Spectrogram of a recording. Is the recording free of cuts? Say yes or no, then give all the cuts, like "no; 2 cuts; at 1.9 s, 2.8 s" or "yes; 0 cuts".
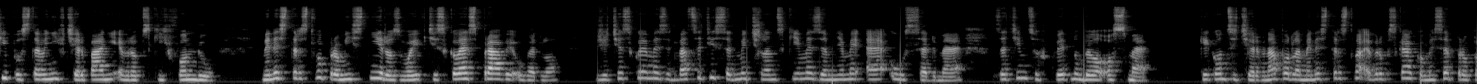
yes; 0 cuts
